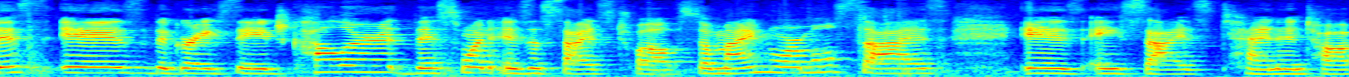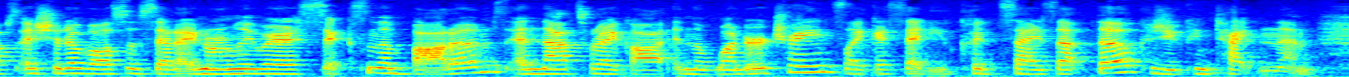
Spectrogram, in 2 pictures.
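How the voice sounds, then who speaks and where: The intonation stays fairly even. There is noticeable background noise. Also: woman, medium pitch for a woman, moderate pace. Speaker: fitness and lifestyle vlogger. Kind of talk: product review vlog. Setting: outdoors, windy.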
